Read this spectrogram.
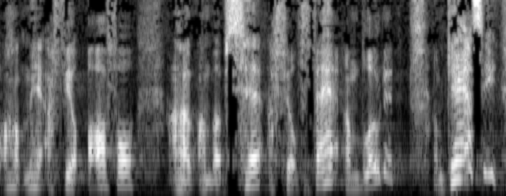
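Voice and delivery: mock moaning, pitched low; complaining gym-goer. Returning gym-goer complaining to the trainer, low mock moan. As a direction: imitate someone griping about their body, low. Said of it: "they'll go".

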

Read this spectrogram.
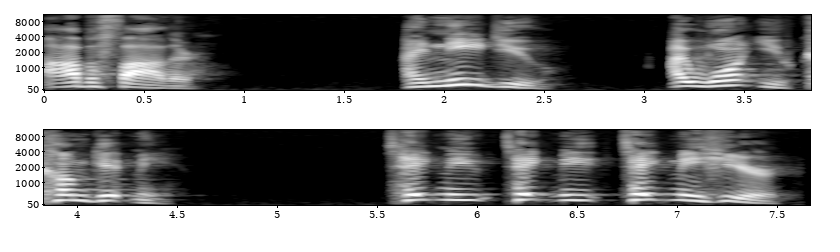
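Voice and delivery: soft, spaced-out plea; needy child praying. Acted. Child calling on Father God, soft and pleading. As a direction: surrender gently, phrase by phrase. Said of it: "the child that goes".

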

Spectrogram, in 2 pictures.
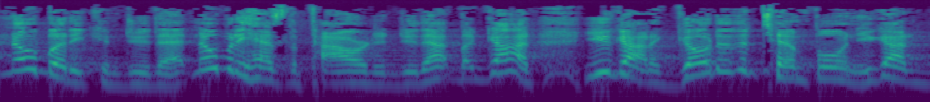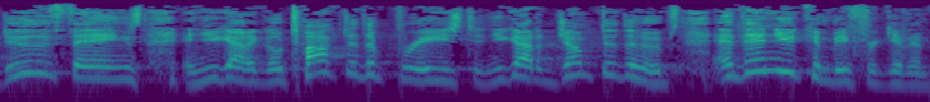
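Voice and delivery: ordinary talk

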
